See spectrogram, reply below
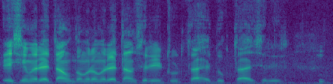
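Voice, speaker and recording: A man's voice: sits low, monotone, normal speed, bright, forceful tone, smooth. A man, an ascetic who solemnly gives blessings and answers questions outdoors. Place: outdoors at a temple fire site.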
